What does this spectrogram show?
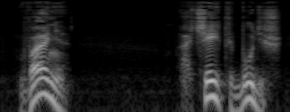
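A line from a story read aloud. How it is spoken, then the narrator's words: Trembling voice, asking. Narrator (Russian): дрогнувшим голосом спросила Мария Семеновна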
